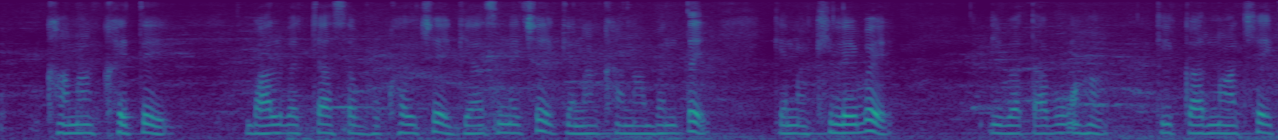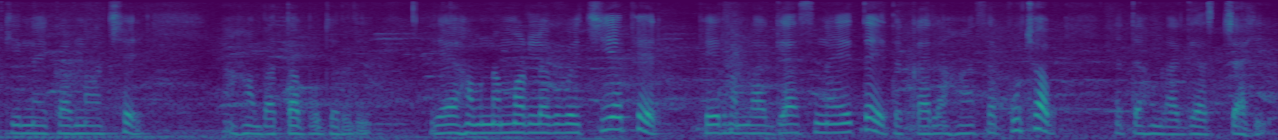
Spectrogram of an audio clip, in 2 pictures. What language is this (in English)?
Maithili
